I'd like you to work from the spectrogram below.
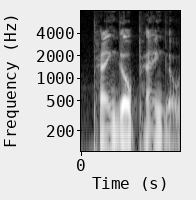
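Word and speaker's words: Pago Pago: Pango Pango. Is that how it's pronounced? Yeah. That's it.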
